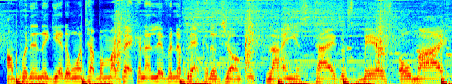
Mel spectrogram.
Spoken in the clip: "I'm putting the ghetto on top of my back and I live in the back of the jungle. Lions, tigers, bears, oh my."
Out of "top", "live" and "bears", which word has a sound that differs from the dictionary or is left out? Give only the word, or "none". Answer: none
